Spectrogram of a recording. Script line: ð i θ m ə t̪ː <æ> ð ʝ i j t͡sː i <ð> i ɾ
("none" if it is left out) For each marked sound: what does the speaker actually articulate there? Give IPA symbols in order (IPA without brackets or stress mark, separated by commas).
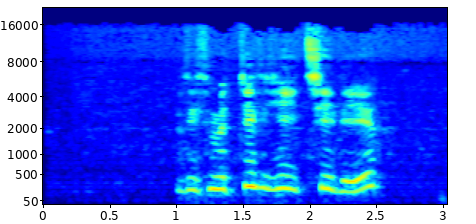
i, ð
